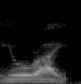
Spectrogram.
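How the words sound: The pitch sounds light, casual and happy. It is an everyday greeting on a normal day. "they sound very casual, normal, maybe happy"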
